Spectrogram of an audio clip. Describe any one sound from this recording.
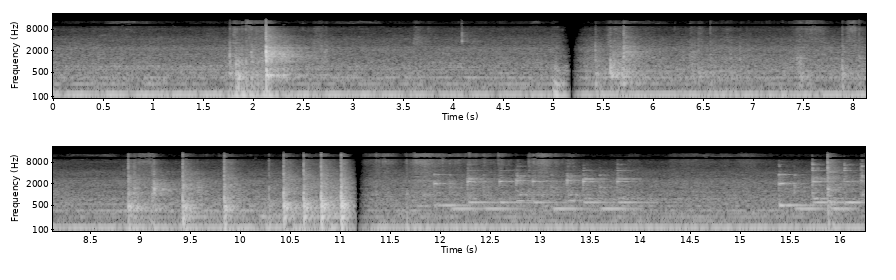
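A metal spoon scrapes against a pot.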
